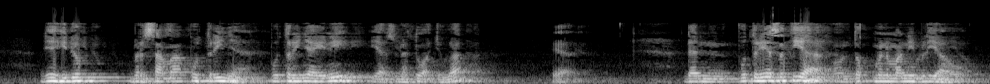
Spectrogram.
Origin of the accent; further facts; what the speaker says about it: Pasar Minggu, Jakarta, Indonesia; born there; saya nggak ngerti bahasa Jawa karena saya kelahiran Pasar Minggu ya, jadi nggak tahu.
